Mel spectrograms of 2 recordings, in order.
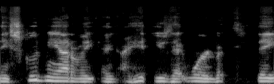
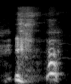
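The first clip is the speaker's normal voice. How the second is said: short high loud laugh; bright laugh bursting out; burst of laughter; 13 semitones higher, 9 dB louder than usual. Real, not acted. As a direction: let out a sudden high laugh. Laughs after daughter's remark.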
